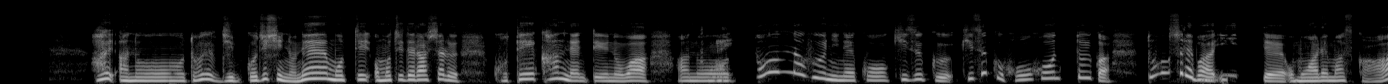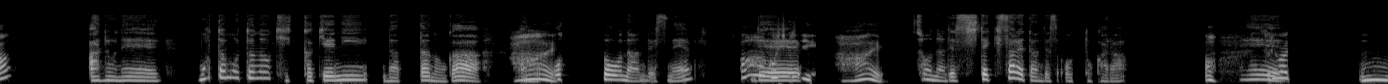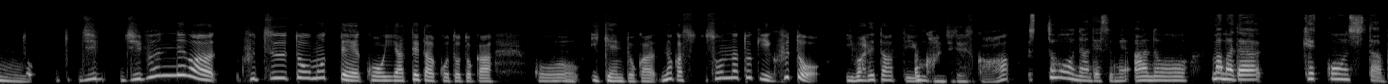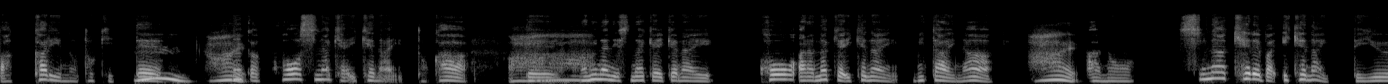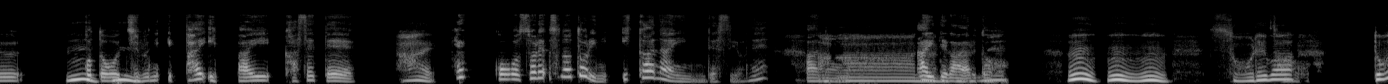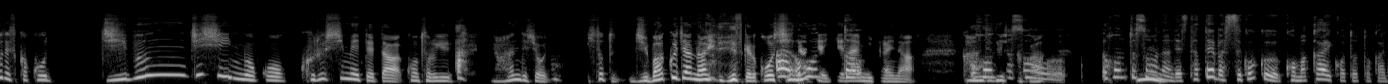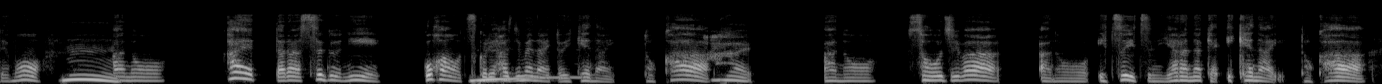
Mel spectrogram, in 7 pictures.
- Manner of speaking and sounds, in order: sniff; laughing while speaking: "じゃないですけど"; sniff
- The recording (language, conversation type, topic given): Japanese, podcast, 自分の固定観念に気づくにはどうすればいい？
